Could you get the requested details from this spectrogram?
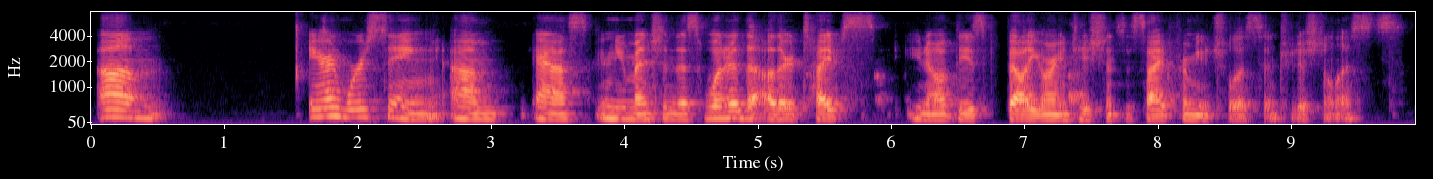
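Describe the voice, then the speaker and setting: A woman's voice: low voice, fairly even intonation, moderate pace, muffled recording. A woman moderating a webinar, politely reading out audience questions with brief thanks and fillers, over a video call.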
